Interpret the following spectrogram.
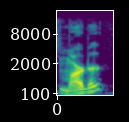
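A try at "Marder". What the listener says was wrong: Martyr, it's Marter. D-E-R, martyr. But it's not martyr like the religious like. it's not that.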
